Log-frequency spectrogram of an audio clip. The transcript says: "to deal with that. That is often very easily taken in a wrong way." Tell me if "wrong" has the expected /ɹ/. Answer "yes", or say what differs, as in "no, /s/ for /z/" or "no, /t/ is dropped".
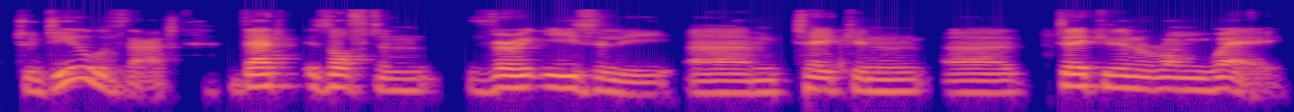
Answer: yes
